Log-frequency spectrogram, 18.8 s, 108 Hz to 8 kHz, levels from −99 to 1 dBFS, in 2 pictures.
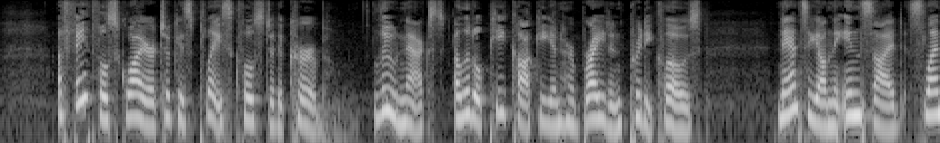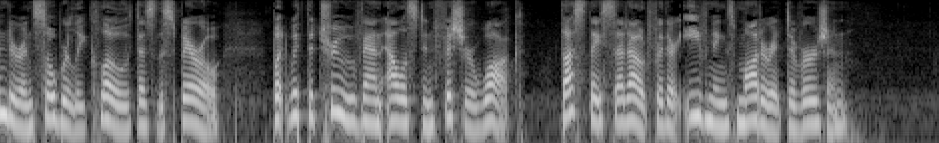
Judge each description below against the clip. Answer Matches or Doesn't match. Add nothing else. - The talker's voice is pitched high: Matches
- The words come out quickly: Doesn't match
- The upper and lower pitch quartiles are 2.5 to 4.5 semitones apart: Matches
